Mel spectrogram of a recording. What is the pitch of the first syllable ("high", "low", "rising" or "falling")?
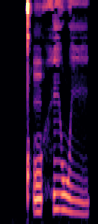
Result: low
